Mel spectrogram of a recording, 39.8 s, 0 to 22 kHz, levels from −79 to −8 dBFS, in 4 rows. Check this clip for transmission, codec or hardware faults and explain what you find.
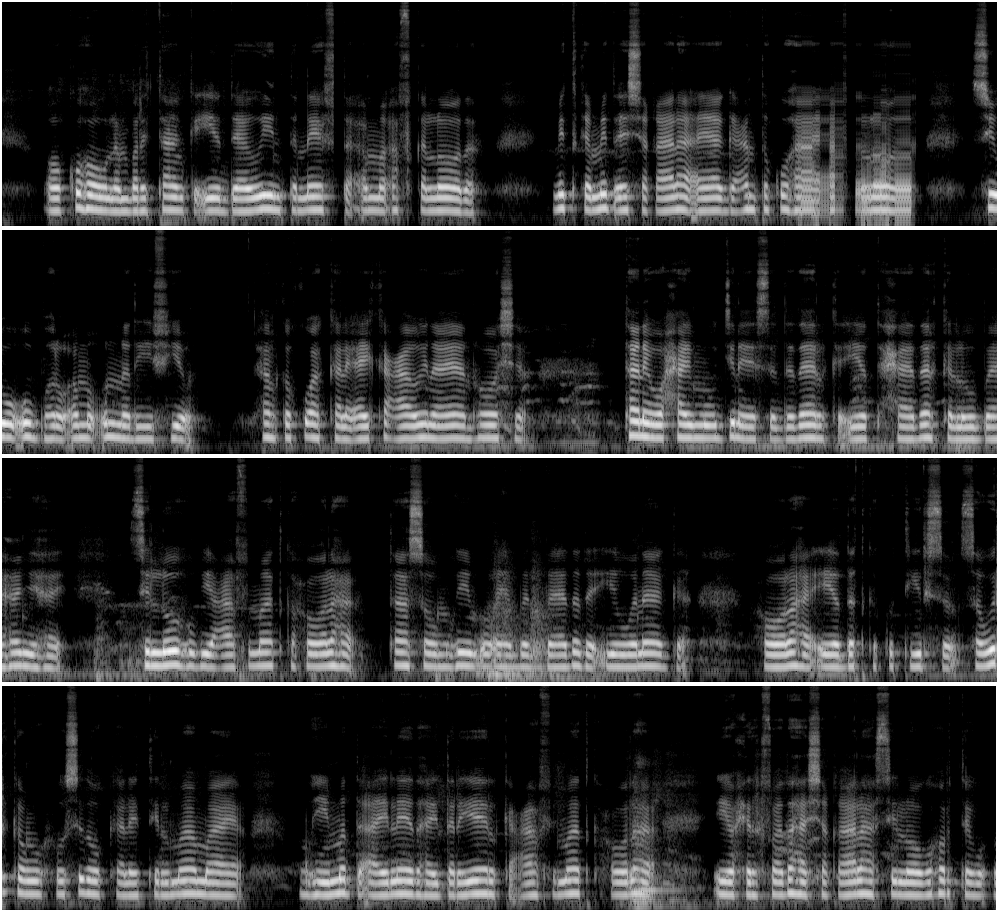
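One fault is present: robotic sound from repeated short buffers, between 7.96 and 9.13 s. For just over a second the speech collapses into a rigid metallic buzz near 66.7 Hz that still loosely tracks the syllables. That pitch corresponds to a 15 ms repeat. The likely cause is audio arriving late, with the playback side looping the last 15 ms fragment to cover the gaps. Around 70 percent of that stretch appears to be filled this way, with the original audio skipped.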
